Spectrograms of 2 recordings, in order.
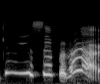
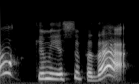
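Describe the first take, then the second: First: Much higher-pitched insistent plea; eager repeated request. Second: Said in the usual way. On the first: Retold or imitated. Partygoer repeating the request to strangers, high and insistent.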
